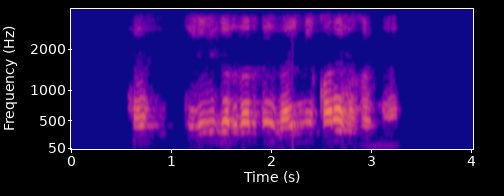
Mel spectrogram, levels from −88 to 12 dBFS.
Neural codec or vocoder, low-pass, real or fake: none; 3.6 kHz; real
